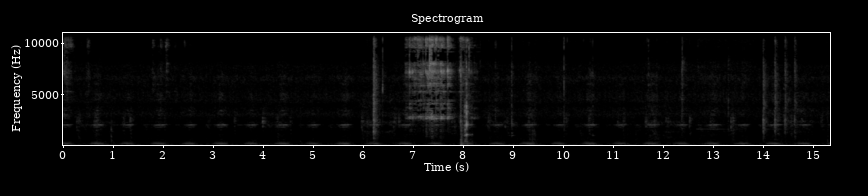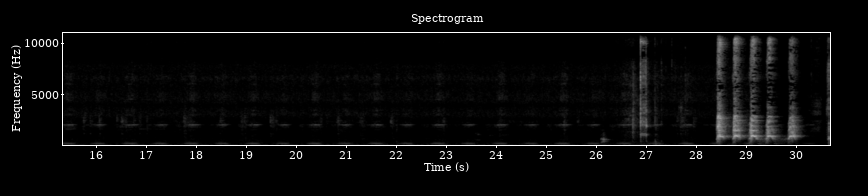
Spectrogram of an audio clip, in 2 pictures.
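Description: Small cup-turner motor running with a faint, steady pulsing hum, a few pulses a second. A brief rattle and a sharp click come about seven seconds in. Near the end a dog barks several times, loudly.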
